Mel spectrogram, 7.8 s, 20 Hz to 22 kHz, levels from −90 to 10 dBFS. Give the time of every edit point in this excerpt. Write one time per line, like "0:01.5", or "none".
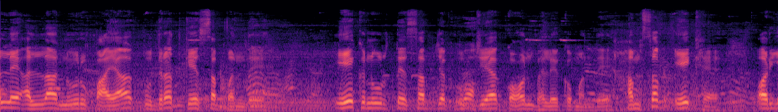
none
